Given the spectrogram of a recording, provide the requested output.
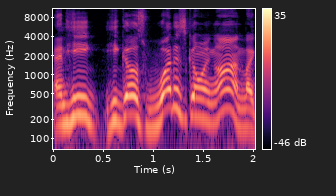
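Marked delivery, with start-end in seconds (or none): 0.9-1.9 high, furious, play-acted indignant outrage. Retelling how General Ridgway reacted to retreating troops: pissed-off General Ridgway, imitated. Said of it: "He was pissed".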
